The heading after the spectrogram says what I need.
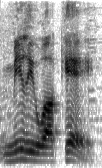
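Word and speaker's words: Milwaukee: Actually, it's pronounced Milliewake, which is El Gangquin for the good land.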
